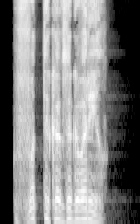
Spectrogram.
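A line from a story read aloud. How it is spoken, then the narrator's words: Worked-up hiss. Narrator (Russian): Накручивая самого себя, прошипел Масуд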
